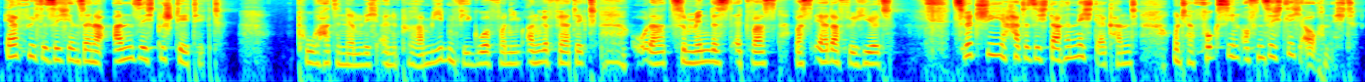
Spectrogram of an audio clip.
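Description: A woman narrating a storybook with a lively, expressive reading style. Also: on the low side, moderate pace.

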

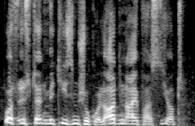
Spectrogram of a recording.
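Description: A man's voice: sits high, slow, gravelly, breathy edge, full character voice. A man voicing a grumbling stingy fox uncle. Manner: grumbling, indignant. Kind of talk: children's audiobook.

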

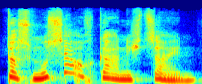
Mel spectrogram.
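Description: A man performs an exaggerated, gravelly voice with a breathy edge and huge pitch swings, speaking a little slowly, as a haughty female magpie detective in a storybook read-aloud. She is proud, bossy, and shrill, dismissing objections like a know-it-all.

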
